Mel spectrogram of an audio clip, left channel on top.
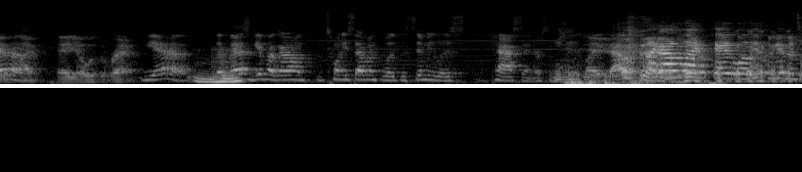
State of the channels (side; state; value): right; silent; digital silence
